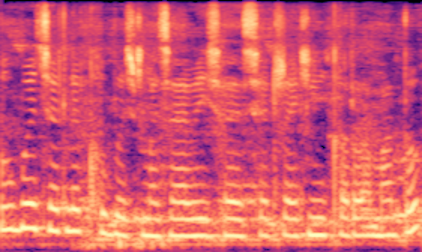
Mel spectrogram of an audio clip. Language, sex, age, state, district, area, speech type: Gujarati, female, 18-30, Gujarat, Kutch, rural, spontaneous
